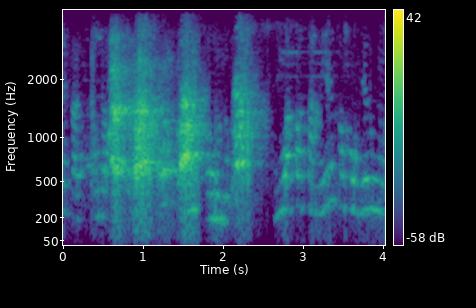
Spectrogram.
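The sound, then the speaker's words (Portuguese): Small pet dogs, which had climbed onto the TV remote, bark in a quick, shrill flurry of yaps, then fall back as a voice carries on talking. “É que meus cachorrinhos subiram no controle.”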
